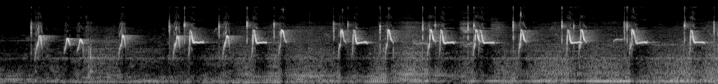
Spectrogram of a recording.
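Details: Prinia, a lure sound for birds that will not sing: a dense, lively run of high chirps, each dropping sharply in pitch, several per second, over steady low background noise.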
